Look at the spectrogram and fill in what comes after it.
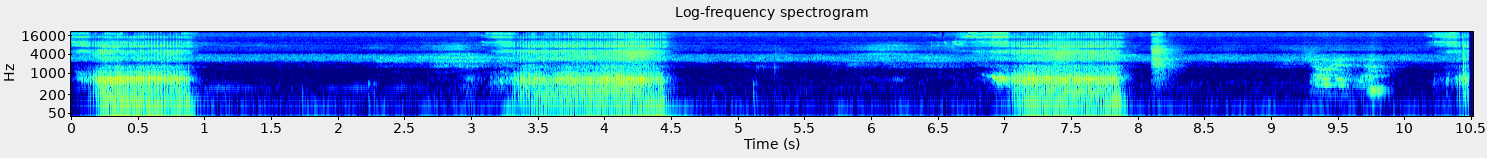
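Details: Cavalier King Charles Spaniel dog snoring like a human: loud rattling snores on three breaths about three seconds apart, with quieter snuffling between.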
